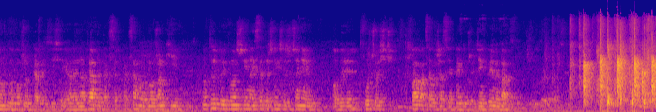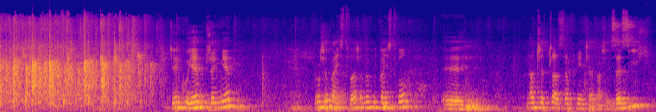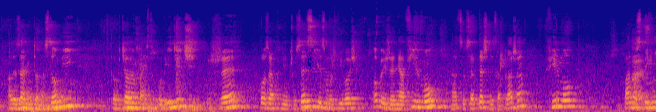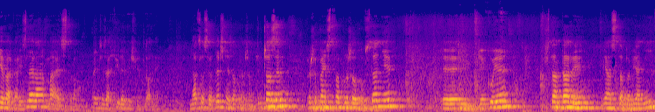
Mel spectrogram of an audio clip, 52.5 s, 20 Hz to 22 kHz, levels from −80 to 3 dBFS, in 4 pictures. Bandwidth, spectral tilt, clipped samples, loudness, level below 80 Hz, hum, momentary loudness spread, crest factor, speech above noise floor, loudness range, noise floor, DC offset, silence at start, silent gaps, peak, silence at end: 15.5 kHz; -6 dB/octave; under 0.1%; -16 LUFS; -42 dBFS; none; 20 LU; 18 dB; 21 dB; 15 LU; -38 dBFS; under 0.1%; 0 s; none; 0 dBFS; 0 s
